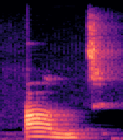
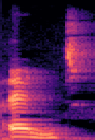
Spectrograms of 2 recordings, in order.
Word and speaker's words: aunt: Riêng có từ aunt hoặc là aunt, đúng chưa nhỉ? Đọc là âm A hoặc là âm E.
